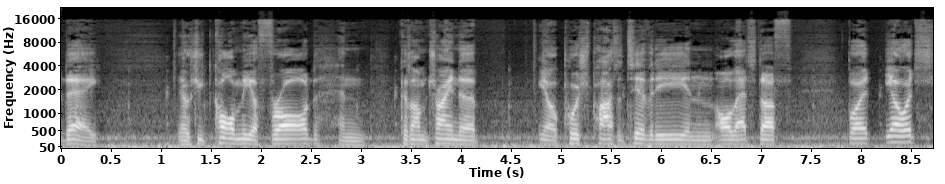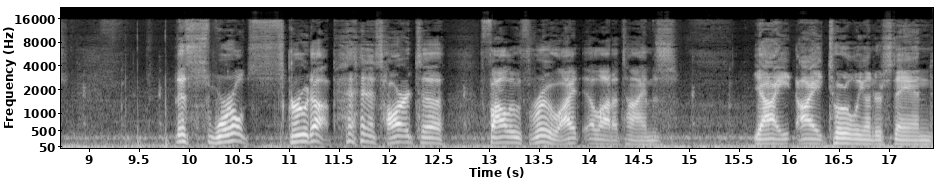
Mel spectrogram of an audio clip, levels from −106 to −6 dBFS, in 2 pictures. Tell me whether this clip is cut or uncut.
cut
